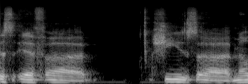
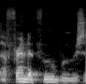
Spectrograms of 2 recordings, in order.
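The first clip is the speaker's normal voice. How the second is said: ordinary talk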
